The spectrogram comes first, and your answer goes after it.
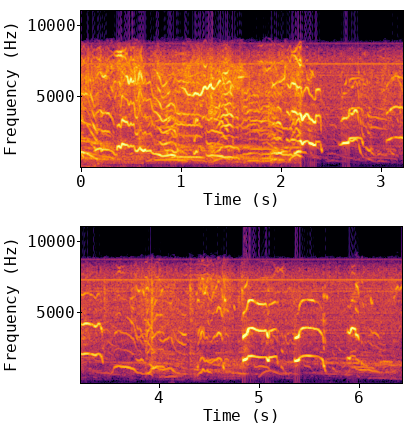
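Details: Old English Foxhound pups being woken for their afternoon feed whimper and squeal in high, wavering cries, many voices overlapping.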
